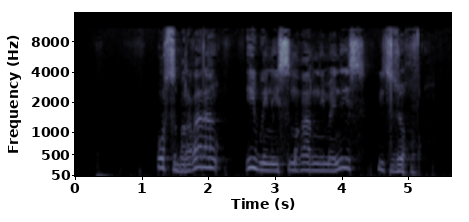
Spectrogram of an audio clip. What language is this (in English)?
Kabyle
